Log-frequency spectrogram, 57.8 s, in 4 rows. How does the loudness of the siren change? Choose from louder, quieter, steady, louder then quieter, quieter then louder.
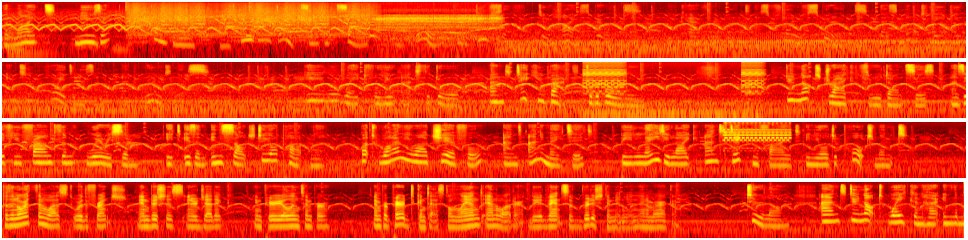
quieter.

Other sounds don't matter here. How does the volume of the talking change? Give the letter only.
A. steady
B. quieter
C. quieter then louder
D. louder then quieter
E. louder
E.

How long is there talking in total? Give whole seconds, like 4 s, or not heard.
52 s.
